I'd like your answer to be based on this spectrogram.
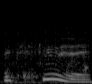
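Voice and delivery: talking through a yawn; words stretched by a yawn. Real, not acted. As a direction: excuse yourself mid-yawn. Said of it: "I'm yawning once again".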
